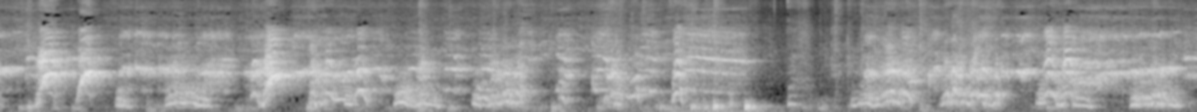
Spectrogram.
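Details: A Papillon dog in play keeps up a steady stream of shrill barks, yips and growling grumbles, with a brief lull near the middle; faint human voices and laughter are mixed in.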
